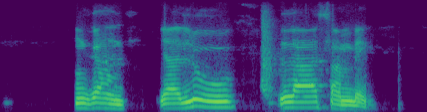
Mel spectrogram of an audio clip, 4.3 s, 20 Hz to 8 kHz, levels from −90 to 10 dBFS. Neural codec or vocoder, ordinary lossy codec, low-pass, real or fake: none; Opus, 16 kbps; 7.2 kHz; real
